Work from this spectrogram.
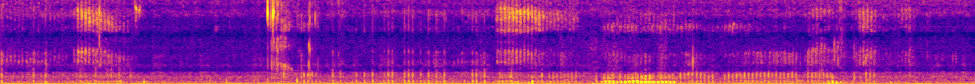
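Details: Domestic cat purring steadily, a continuous low rumbling throb with even pulses throughout, and a few faint soft rustles and clicks above it.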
